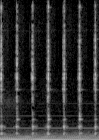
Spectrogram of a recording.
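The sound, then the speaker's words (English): A quiz clock ticks quickly and steadily, seven sharp, bright ticks about a quarter-second apart, sitting over a low, steady background hum with no voices. “The clock's gone mad.”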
